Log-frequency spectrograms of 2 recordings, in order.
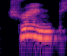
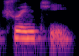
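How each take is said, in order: First: The word ends cleanly on the final consonant. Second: A small extra vowel follows the final consonant.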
